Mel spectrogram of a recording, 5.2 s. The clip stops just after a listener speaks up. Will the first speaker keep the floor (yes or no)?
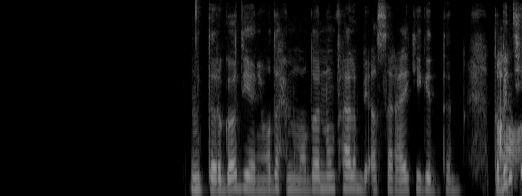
yes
